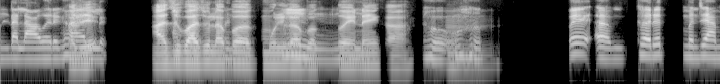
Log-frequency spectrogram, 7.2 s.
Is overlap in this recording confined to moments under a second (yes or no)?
no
